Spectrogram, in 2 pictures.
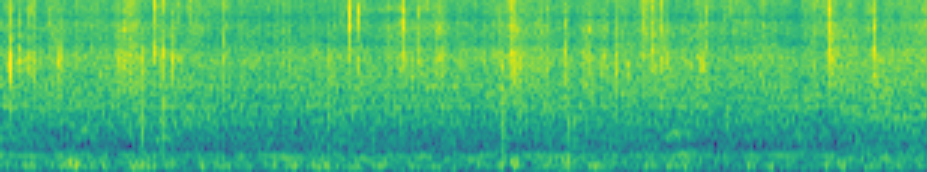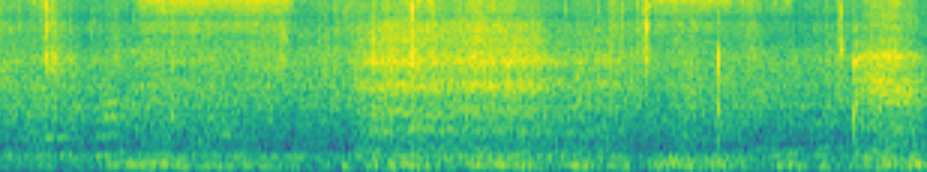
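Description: Faint rustling of thin Bible pages being turned, with scattered light clicks and a fuller rustle about nine seconds in, as the passage is looked up.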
